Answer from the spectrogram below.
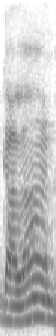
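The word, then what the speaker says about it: Galán: And my last name, Galan, there's an accent on the second A, and that's a term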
